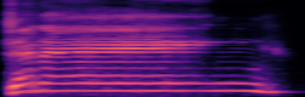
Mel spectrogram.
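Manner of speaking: high ringing shout of a guitar chord; guitar crash shout. Retold or imitated. Rock writers answering the phone, high shouted guitar-crash noise. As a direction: belt it like a power chord. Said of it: "we would go".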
